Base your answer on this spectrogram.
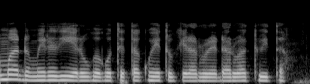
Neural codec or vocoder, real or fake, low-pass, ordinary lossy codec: none; real; 7.2 kHz; none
